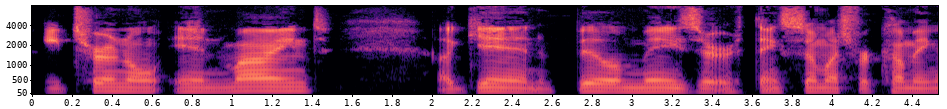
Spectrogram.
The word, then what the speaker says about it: Mazer: appreciate it so again his name is bill mazer rhymes with laser he is teaching men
